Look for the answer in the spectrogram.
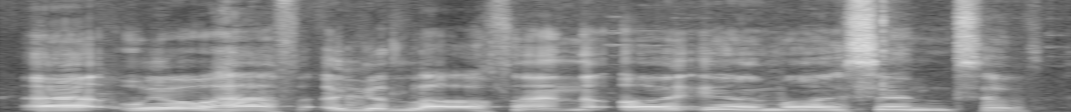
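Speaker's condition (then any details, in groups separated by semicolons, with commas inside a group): Motor neurone disease; sounds different now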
